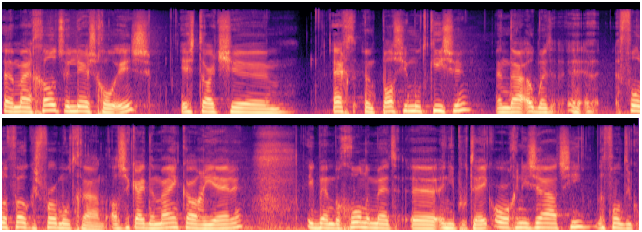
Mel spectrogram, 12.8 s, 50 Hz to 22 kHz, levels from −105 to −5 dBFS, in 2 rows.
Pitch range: 125-155 Hz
